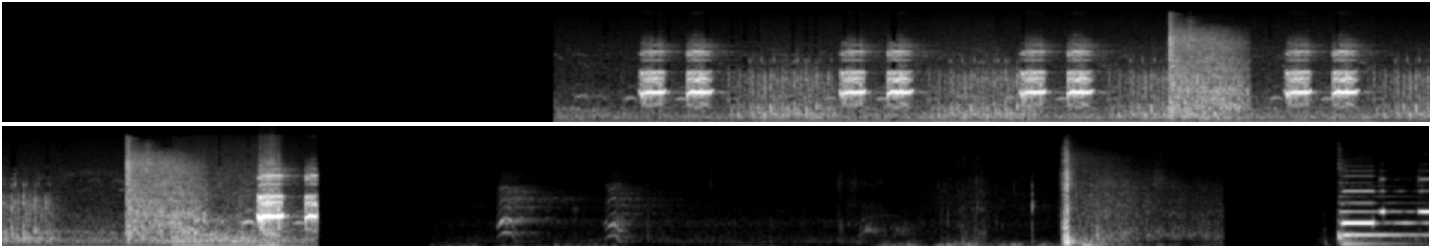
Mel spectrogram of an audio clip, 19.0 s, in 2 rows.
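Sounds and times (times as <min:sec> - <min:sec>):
two-note bird calls: 0:03.8 - 0:04.9, 0:05.5 - 0:07.5, 0:08.4 - 0:09.2, 0:10.8 - 0:11.6.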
